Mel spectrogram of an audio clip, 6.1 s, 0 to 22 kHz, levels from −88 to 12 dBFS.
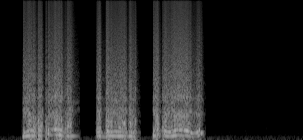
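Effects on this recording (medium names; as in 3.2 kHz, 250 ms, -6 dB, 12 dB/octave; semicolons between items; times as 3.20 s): aliases and images of a low sample rate 1 kHz, jitter 20%; a shimmering, thickened sound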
